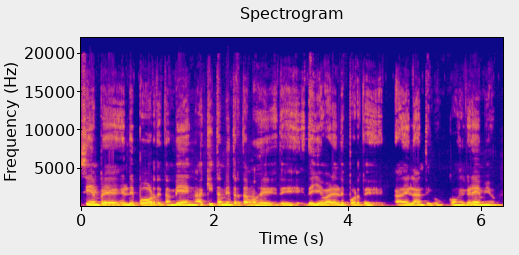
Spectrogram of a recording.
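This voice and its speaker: A man with a strong Guayaquil accent, very wide pitch swings, and noticeable background noise. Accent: strong Guayaquil coastal. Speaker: electrical engineer. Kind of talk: casual panel chat. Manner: rhythmic, relaxed.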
